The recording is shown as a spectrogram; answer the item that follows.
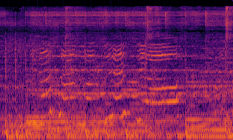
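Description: Live idol pop song: a loud backing track with girls' voices over it, singing or calling out lines into microphones.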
